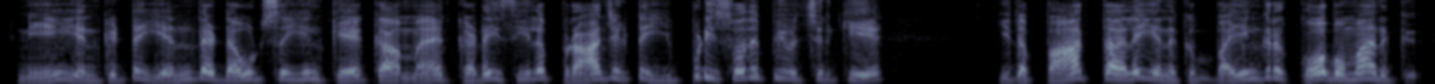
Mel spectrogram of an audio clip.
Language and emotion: Tamil, angry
